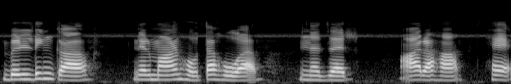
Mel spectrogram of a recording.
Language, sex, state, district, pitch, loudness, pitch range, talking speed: Hindi, female, Himachal Pradesh, Shimla, 210 Hz, -14 LUFS, 200-225 Hz, 105 wpm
